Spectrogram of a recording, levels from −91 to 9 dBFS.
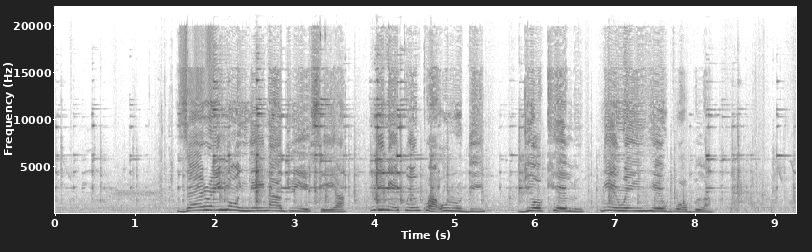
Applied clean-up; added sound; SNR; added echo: none; Mechanisms; 7 dB; none.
